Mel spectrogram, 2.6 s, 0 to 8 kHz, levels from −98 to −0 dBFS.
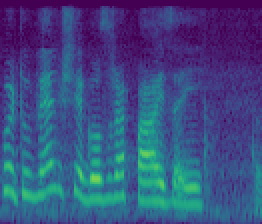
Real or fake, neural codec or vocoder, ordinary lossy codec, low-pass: fake; codec, 16 kHz in and 24 kHz out, 1 kbps, XY-Tokenizer; AAC, 32 kbps; 7.2 kHz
